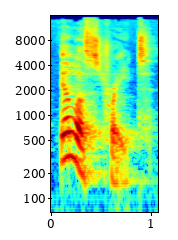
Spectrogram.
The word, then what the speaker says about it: illustrate: undernourished word number four illustrate illustrate illustrate as you see the stress is at the beginning means make clear or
